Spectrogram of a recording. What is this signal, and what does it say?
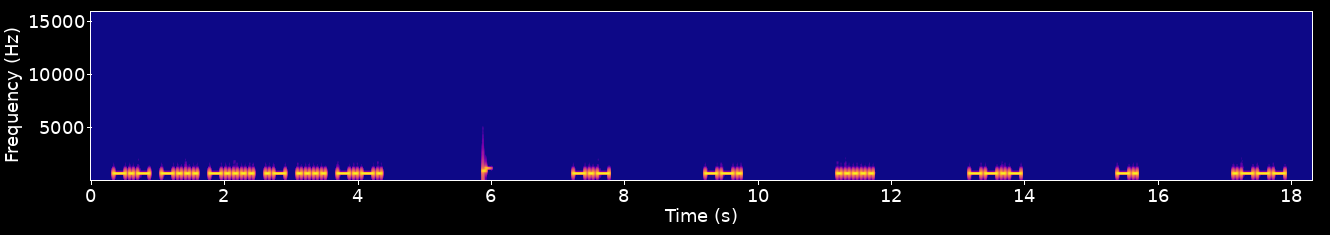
Morse code, heard as a keyed tone, about 20 wpm, spaced as for 9 wpm, 700 Hz. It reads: KB6AHC KG5QNJ
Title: USA Call Signs - 6 Characters - 8x Character Spacing - 20wpm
